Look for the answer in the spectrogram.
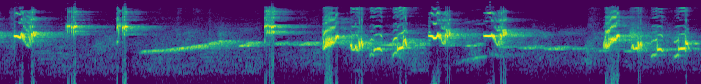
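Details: Lure recording of a kacer, the oriental magpie-robin, singing 'ngobra' style: crisp high chips and scratchy notes, with clear sliding whistles that rise slowly and hold between the louder bursts.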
